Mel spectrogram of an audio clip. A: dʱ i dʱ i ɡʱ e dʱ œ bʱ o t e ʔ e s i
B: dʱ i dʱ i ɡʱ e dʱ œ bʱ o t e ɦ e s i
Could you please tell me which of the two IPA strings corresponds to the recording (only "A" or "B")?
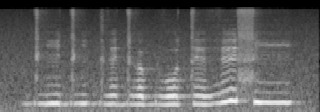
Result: B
